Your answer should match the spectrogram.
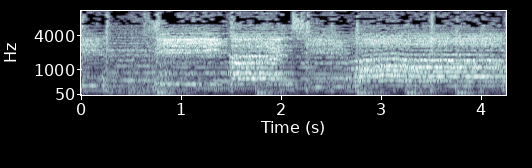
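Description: A song: voices hold long sung notes over a steady low beat.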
